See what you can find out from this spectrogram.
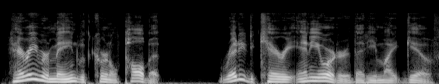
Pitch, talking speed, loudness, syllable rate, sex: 125 Hz, 190 wpm, -16 LUFS, 6.6 syllables/s, male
